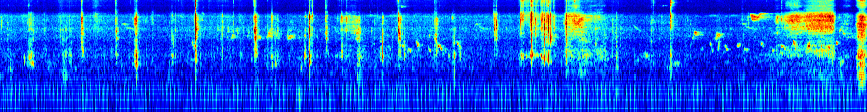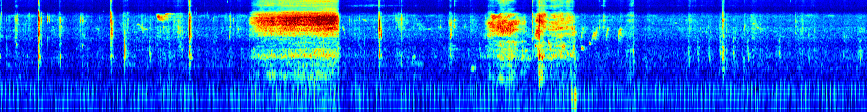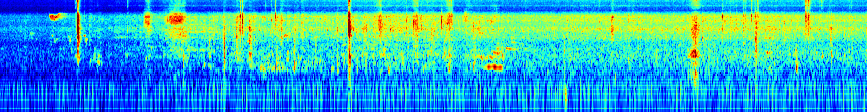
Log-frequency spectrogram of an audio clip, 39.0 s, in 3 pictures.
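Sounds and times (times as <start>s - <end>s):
crunching chewing clicks: 0.0s - 39.0s
breathy hisses: 16.8s - 18.1s.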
